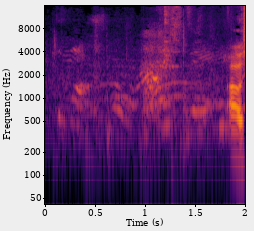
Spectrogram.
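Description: Children's voices and chatter at a playground, fairly faint, followed by a woman's voice saying "Oh" near the end.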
